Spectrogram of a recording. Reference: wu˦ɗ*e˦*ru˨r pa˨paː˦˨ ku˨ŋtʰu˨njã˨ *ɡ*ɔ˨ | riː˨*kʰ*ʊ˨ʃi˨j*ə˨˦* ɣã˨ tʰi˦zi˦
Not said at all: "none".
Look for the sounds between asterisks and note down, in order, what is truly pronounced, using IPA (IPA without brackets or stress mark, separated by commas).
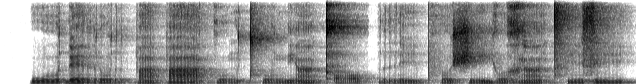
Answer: e˦, kʼ, pʰ, ʊ˨˦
